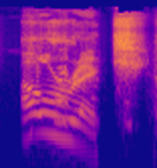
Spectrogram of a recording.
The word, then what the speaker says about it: Ulrich: com o Fernando Urich, sensacional. – É Urich. – Urich, Ulrich. Fernando Ulrich.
